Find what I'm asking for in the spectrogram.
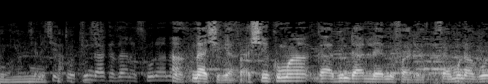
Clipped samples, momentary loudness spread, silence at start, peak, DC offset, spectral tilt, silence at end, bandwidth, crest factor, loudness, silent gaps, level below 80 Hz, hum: under 0.1%; 15 LU; 0 s; -4 dBFS; under 0.1%; -3.5 dB/octave; 0 s; 8 kHz; 16 dB; -19 LUFS; none; -56 dBFS; none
